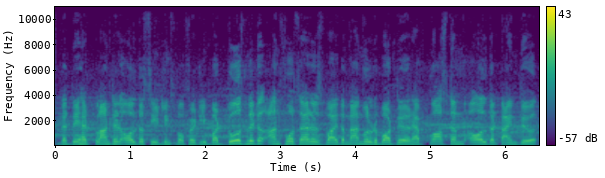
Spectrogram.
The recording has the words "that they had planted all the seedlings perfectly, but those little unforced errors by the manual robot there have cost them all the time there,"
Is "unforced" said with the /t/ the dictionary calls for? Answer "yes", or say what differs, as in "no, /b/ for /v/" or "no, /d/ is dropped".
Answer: no, /t/ is dropped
